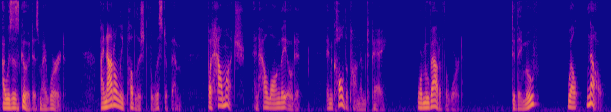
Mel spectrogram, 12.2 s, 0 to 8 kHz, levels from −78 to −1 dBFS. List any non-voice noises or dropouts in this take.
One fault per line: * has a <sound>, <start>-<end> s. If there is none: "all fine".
all fine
